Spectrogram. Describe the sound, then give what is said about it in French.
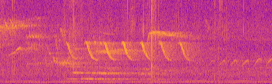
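Birdsong among a rocky boulder field outdoors: a quick run of several bright chirping notes in a row, with softer calls and a steady faint tonal hum beneath. “je suis plutôt agréablement surpris par les nombreux chants d'oiseaux.”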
